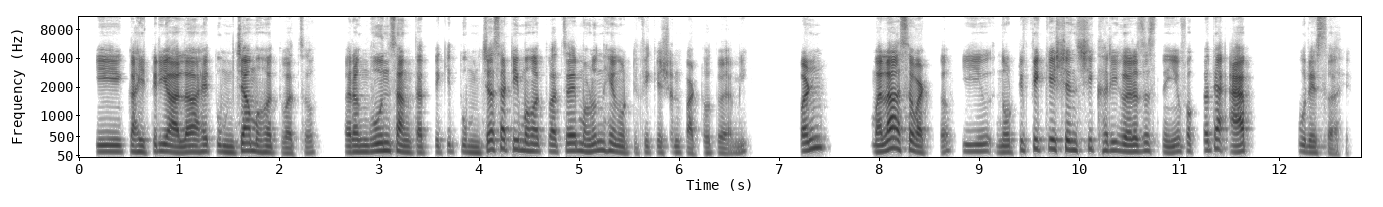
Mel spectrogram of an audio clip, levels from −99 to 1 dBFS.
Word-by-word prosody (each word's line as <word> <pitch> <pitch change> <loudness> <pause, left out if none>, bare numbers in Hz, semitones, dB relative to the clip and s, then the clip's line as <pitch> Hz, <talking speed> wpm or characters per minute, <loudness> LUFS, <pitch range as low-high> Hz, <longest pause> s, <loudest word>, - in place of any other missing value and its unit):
की 155 0 0
काहीतरी 155 +2 +1
आलं 140 -2 +6
आहे 150 +2 +2
तुमच्या 150 +3 +3
महत्त्वाचं. 135 -5 -5 0.3
रंगवून 150 +5 +1
सांगतात 140 -5 -1
की - - -11
तुमच्यासाठी 210 - 0
महत्वाचं 170 -3 -1
आहे 180 - +4
म्हणून 170 +3 -2
हे 185 -1 0
नोटिफिकेशन 135 0 -8
पाठवतो 125 0 -8
आहे 115 - -7
आम्ही. - - -14 0.5
पण 195 +7 +4 0.5
मला - - +8
असं - - +3
वाटतं - - 0
की 165 -3 -8 0.2
नोटिफिकेशन्सची 210 - -1
खरी 190 0 -4
गरजच 165 +1 +1
नाही 135 -1 -4
आहे. - - -5
फक्त 195 - -10
त्या 230 - +3 0.2
ॲप - - +4 0.5
पुरेसं 135 -4 -6
आहे. - - -17
155 Hz, 155 wpm, -26 LUFS, 140-180 Hz, 0.5 s, मला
